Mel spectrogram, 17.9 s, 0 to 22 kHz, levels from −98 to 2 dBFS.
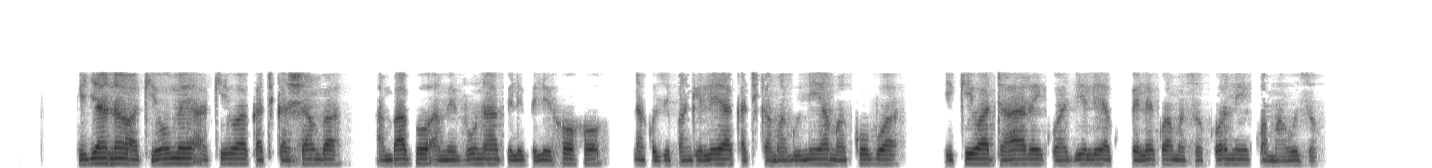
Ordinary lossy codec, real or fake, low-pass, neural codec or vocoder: AAC, 16 kbps; fake; 3.6 kHz; vocoder, 24 kHz, 100 mel bands, Vocos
